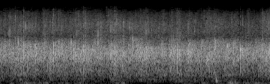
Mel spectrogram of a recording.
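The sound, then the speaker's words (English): A Sunday night crowd applauds teenagers aged 13 to 19 who are standing up, many hands clapping at once in a dense, even wash of sound that holds at a constant loudness without pauses. “And so, yeah, give them a hand clap.”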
